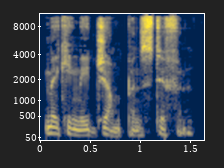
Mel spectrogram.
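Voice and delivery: plain reading voice

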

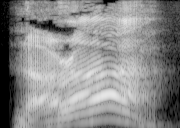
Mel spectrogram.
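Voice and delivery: high, loud call into the house. Acted. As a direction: call her name searching. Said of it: "hörte sie eine Stimme rufen".

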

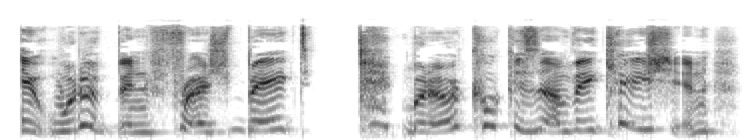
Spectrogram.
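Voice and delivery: put-on high, anxious young boy; earnest little boy. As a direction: play Bunky as a worried young kid. Bunky voice.

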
